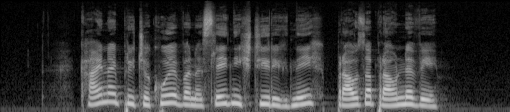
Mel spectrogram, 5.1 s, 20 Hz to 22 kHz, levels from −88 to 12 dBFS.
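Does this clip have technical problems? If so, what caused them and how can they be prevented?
No, there's nothing technically wrong to hear in this speech clip, so there's no cause to trace and nothing that needs preventing.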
